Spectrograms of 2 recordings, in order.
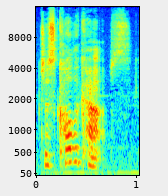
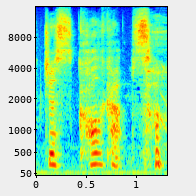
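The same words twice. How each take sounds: First: Said in the usual way. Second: Whispered, slow aside; a slow stage whisper. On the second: Shown as a demonstration. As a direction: breathe the advice like a secret. Whispered repeat of advice.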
